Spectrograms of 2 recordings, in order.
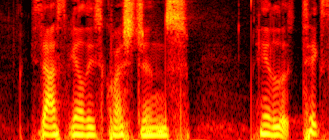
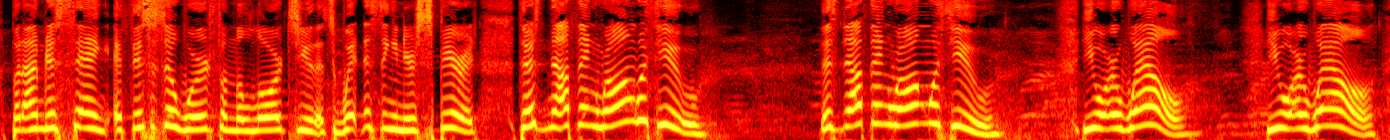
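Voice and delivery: high-pitched, fervent preaching; preacher rising to full force; 6 semitones higher than usual. Acted. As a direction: proclaim healing over the crowd. Preaching healing to the congregation.

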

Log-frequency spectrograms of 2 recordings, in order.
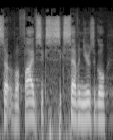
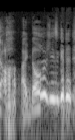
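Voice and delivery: laughing dread; 13 semitones higher, 5 dB louder than usual. Retold or imitated. Retelling her dread of mom.

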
